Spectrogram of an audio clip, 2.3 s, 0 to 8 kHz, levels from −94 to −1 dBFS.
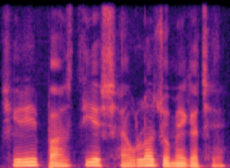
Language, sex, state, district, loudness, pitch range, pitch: Bengali, male, West Bengal, Cooch Behar, -18 LUFS, 130-145 Hz, 135 Hz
